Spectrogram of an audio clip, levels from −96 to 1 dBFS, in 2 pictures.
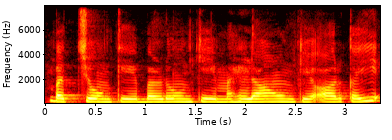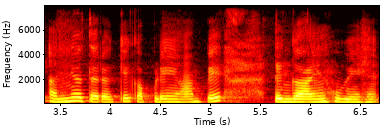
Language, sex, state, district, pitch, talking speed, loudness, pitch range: Hindi, female, Rajasthan, Nagaur, 230 Hz, 150 wpm, -18 LUFS, 220-240 Hz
